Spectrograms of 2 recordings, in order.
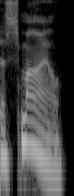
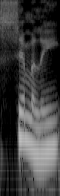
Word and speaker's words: simile: Most ladies in reading call this word a smile, but they are to note, it consists of 3 syllables. Simile, in English, a likeness.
